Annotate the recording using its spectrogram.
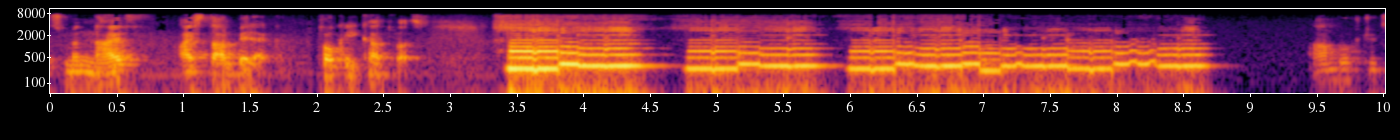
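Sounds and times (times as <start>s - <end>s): duduk playing legato phrase: 3.4s - 8.7s.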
